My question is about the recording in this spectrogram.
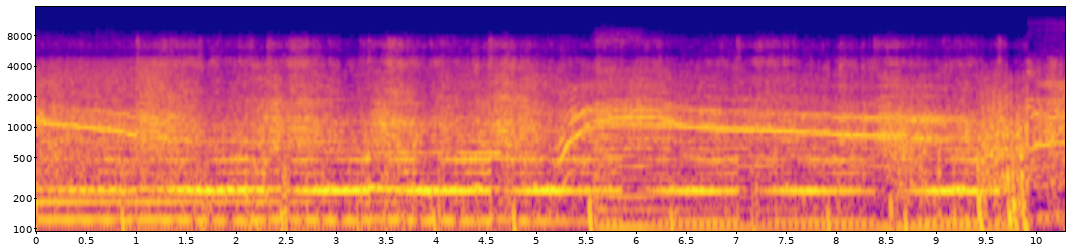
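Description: A loud, steady engine-like sound, like a car revving, over a low thump roughly every 0.7 seconds, with two whines that rise and then slowly fall, one at the start and one about halfway through.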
